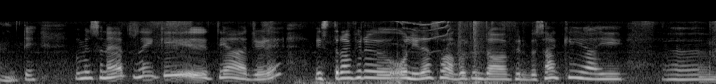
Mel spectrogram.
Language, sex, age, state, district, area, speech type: Dogri, female, 45-60, Jammu and Kashmir, Jammu, urban, spontaneous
